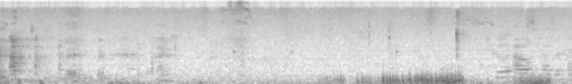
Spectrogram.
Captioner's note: laughter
